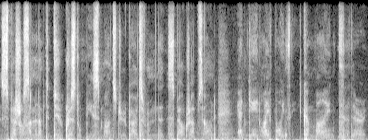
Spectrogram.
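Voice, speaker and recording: An ASMR host who speaks entirely in a whisper, with a bright, crisp edge to the breath. The delivery is hushed and deliberate, moving between reading game card text and casual commentary.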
